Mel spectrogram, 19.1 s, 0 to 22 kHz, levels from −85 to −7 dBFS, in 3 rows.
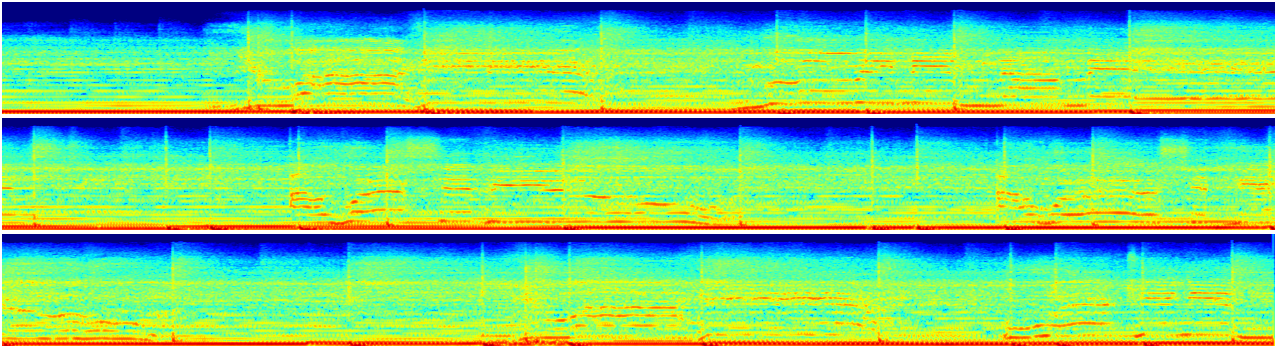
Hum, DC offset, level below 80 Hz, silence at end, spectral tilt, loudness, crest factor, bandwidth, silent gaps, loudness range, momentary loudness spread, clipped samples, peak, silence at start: none; under 0.1%; -24 dBFS; 0 s; -5 dB/octave; -18 LUFS; 12 dB; 14 kHz; none; 1 LU; 2 LU; under 0.1%; -4 dBFS; 0 s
